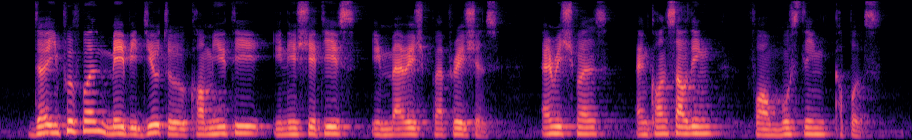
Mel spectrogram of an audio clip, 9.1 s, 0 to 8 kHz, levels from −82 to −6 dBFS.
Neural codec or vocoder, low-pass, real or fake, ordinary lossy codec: none; none; real; none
